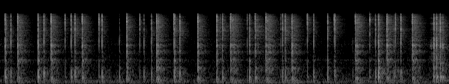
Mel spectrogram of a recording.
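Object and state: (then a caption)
Wooden ruler. Long green acrylic nails scratch, rub and tap along the top edge of a solid, flat wooden ruler. The result is a rapid, uneven series of crisp, bright clicks and scrapes that die away almost instantly, with almost no low end.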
